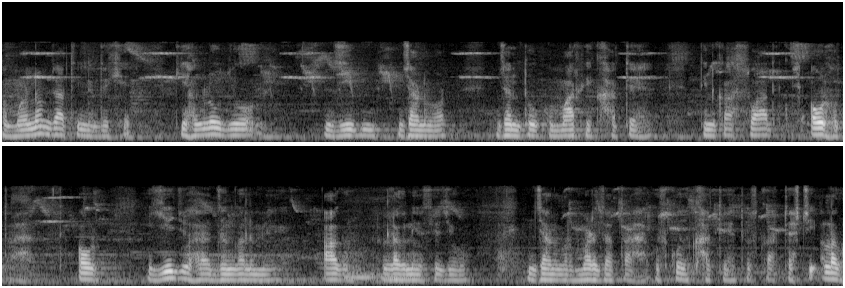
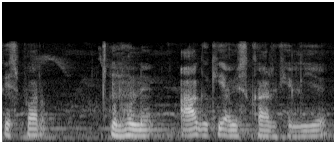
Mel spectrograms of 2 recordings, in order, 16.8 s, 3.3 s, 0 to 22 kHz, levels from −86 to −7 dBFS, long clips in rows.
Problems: none marked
